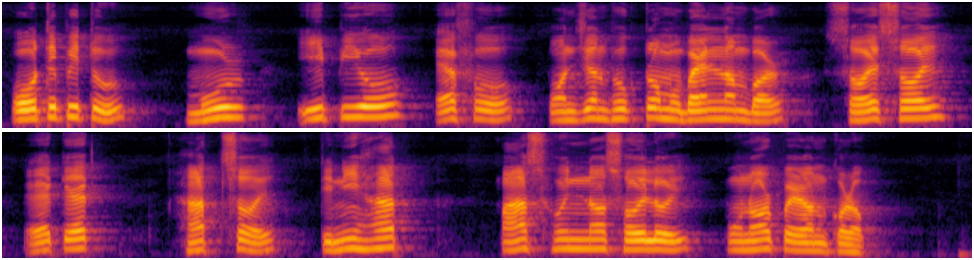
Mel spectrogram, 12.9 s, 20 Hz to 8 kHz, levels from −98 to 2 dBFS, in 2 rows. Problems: none marked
